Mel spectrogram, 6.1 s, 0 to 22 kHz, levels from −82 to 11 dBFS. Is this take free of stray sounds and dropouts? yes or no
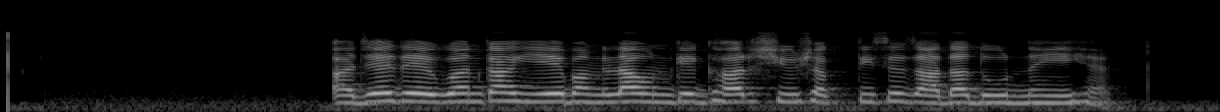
yes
